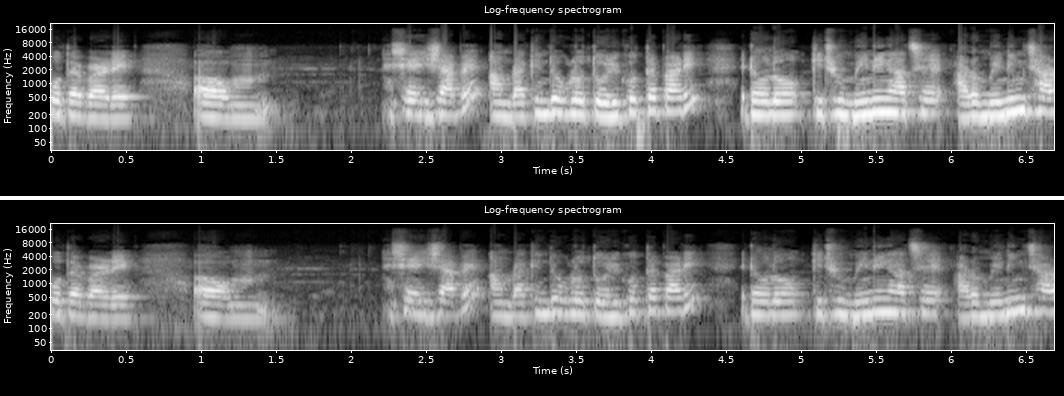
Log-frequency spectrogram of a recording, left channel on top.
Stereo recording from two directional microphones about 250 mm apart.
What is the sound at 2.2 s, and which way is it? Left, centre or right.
A woman's voice, left.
